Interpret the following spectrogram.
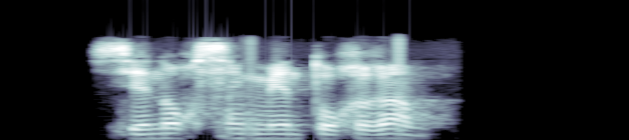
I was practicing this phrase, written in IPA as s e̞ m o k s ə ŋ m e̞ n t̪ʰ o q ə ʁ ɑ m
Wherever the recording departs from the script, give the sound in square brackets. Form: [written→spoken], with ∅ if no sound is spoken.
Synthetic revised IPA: s e̞ [m→n] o [k→q] s ə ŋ m e̞ n t̪ʰ o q ə ʁ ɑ m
